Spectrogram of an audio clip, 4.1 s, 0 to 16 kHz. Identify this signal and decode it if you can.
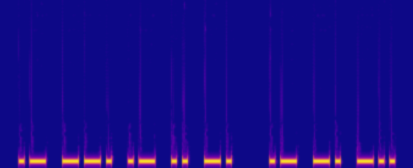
Morse code, heard as a keyed tone, about 22 wpm, 700 Hz. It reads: AGAIN AND
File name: practice / 22wpm / Sentences with 8-Word Phrases - 22wpm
